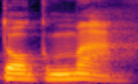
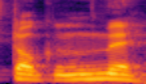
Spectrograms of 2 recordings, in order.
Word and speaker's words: Dogme: No, M-E, I think, because it's not Dogma, it's Dogme. It's an important difference.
